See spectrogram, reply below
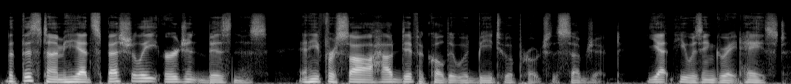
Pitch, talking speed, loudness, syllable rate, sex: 105 Hz, 195 wpm, -19 LUFS, 5.2 syllables/s, male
